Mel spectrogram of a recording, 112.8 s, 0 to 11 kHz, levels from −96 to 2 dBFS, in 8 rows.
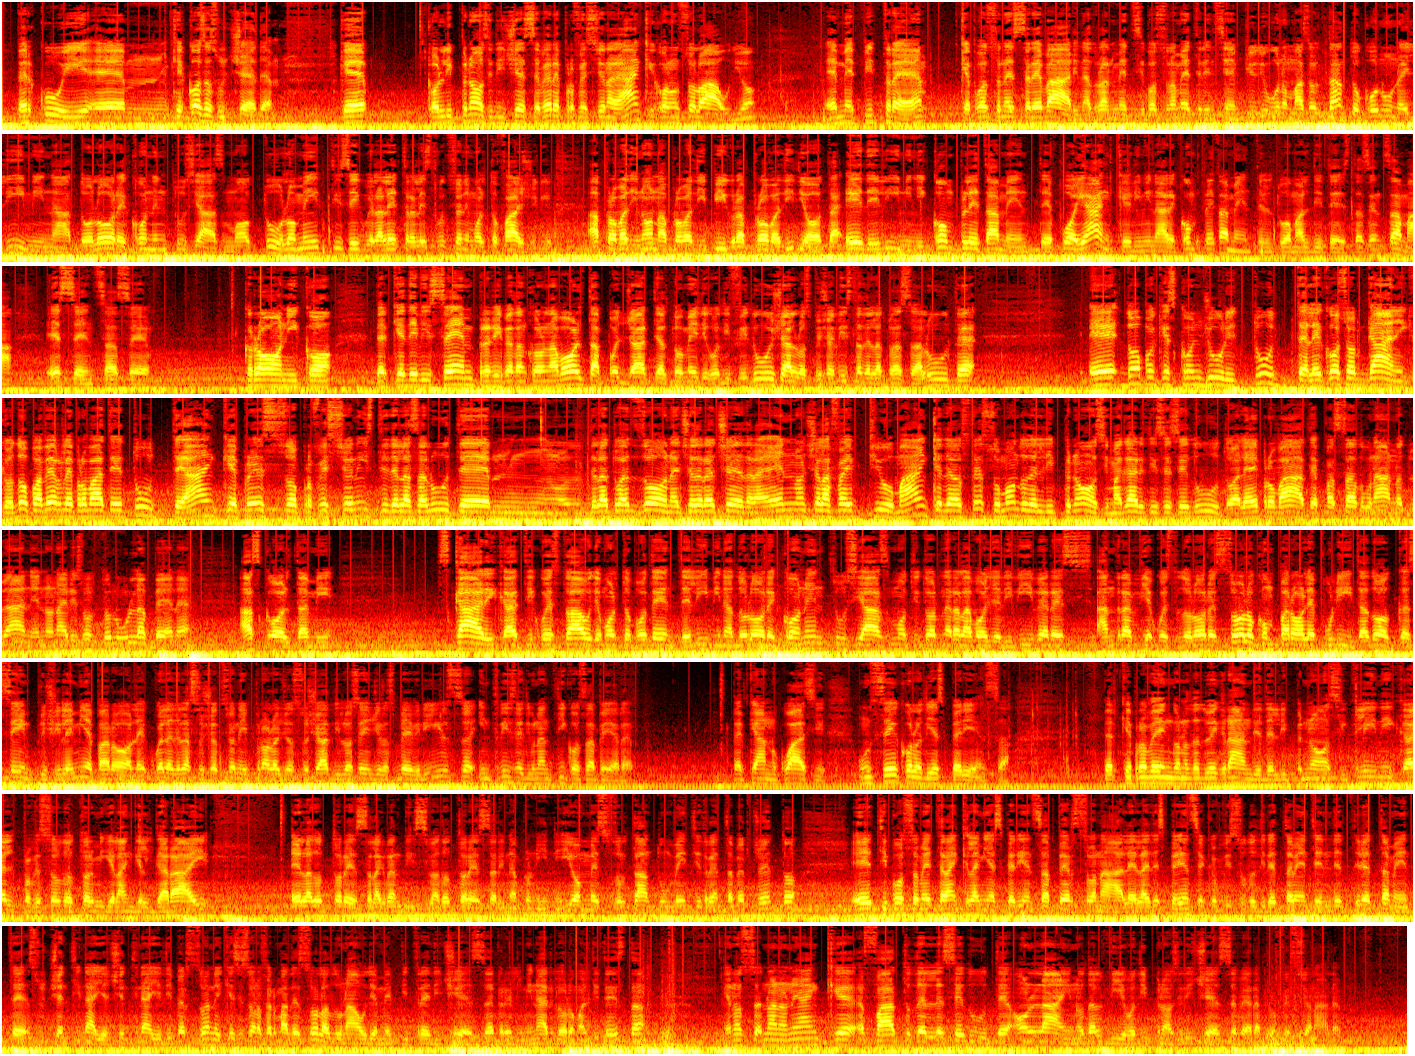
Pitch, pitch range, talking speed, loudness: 100 Hz, 85-120 Hz, 155 wpm, -18 LUFS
